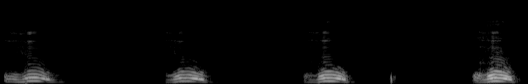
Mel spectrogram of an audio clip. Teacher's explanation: huruf ha baris depan bunyinya nipis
